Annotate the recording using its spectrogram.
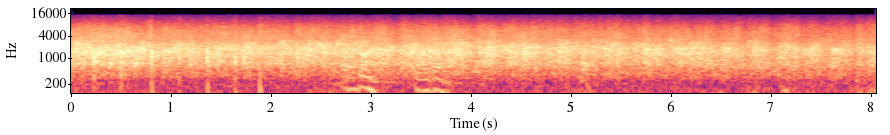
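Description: Steady applause from many people clapping.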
